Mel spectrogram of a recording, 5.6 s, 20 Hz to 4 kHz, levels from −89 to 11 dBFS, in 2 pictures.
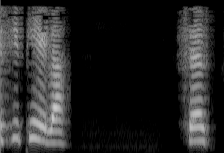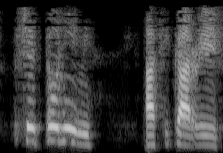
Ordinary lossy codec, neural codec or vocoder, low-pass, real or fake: MP3, 16 kbps; codec, 16 kHz, 0.5 kbps, X-Codec, WavLM features, trained on Multilingual LibriSpeech; 3.6 kHz; fake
